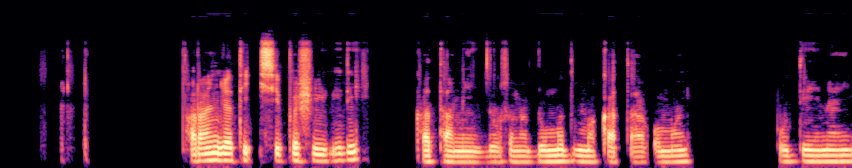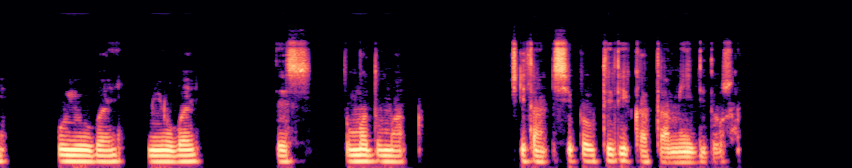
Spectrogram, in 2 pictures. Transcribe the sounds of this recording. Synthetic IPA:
pʰɐɾɐnd͡ʒɐt̪ɪɪsːɪpːɛʃiːkʼɪd̪ɪ | kʰɐt̪ʰːɐmiːd̪ɪd̪o̞ːsɔnɐd̪ʊmːɐd̪ʊmːɐkɐt̪ʰːaːkʼɔmːɔj | ʊd̪ːiːnɐj | hʊjuːbɐj | mɪjubɐj | d̪̥ɛs | d̪̥ʊmːɐd̪ʊmːɐ | t͡ʃʼɪt̪ɐnɪsːɪpːɛʊt̪ːɪd̪ɪkʰɐt̪ʰːɐmiːd̪ɪd̪o̞ːsɔ̥nɐ̥

